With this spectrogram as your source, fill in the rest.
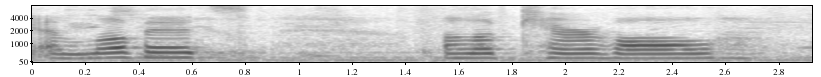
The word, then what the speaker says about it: Caraval: I actually finished, I say Carnival, it's Caraval. Like, I keep saying it wrong.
